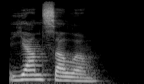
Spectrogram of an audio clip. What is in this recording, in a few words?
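"янсалӧм", Komi, female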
